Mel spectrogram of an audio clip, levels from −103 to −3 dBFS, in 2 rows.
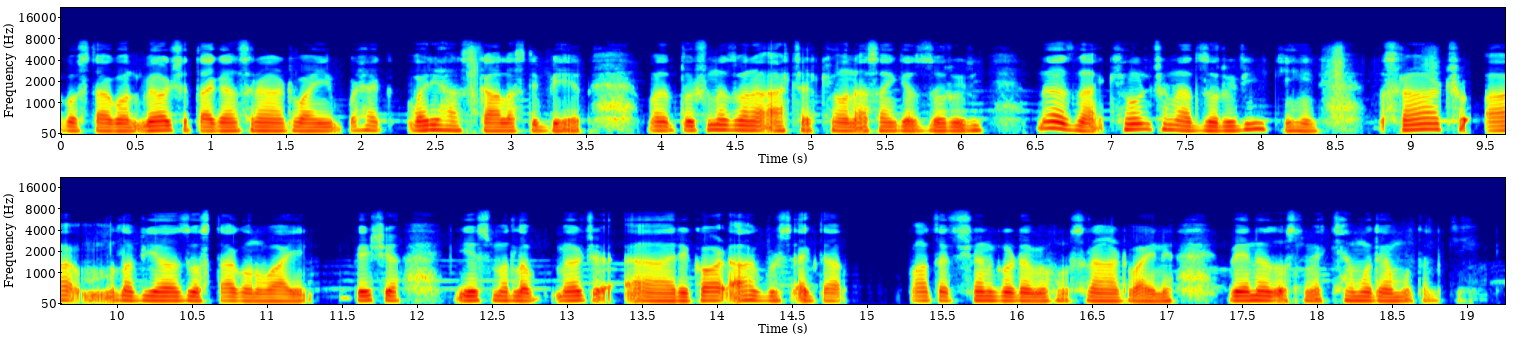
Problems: none marked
